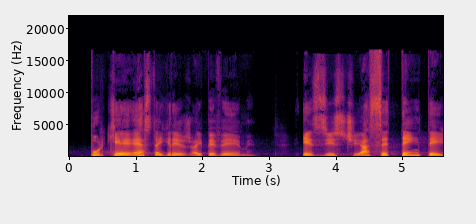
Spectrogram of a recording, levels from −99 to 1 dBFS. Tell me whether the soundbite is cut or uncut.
uncut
